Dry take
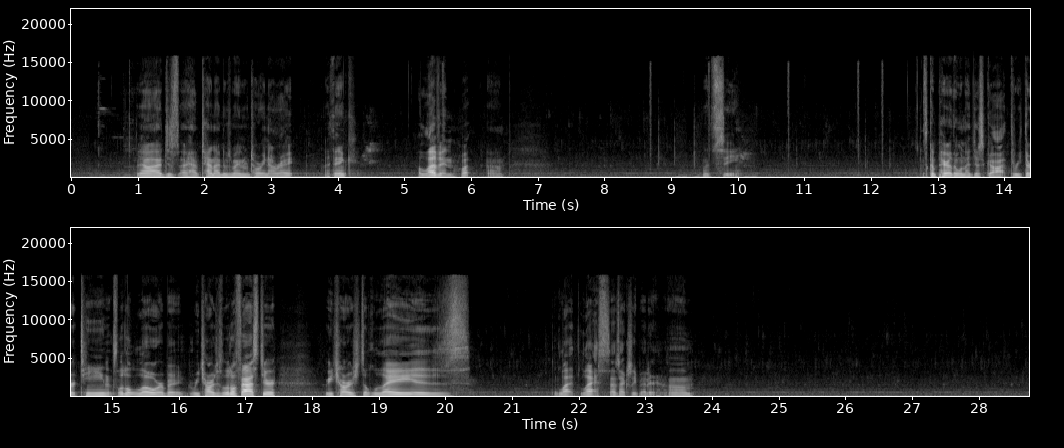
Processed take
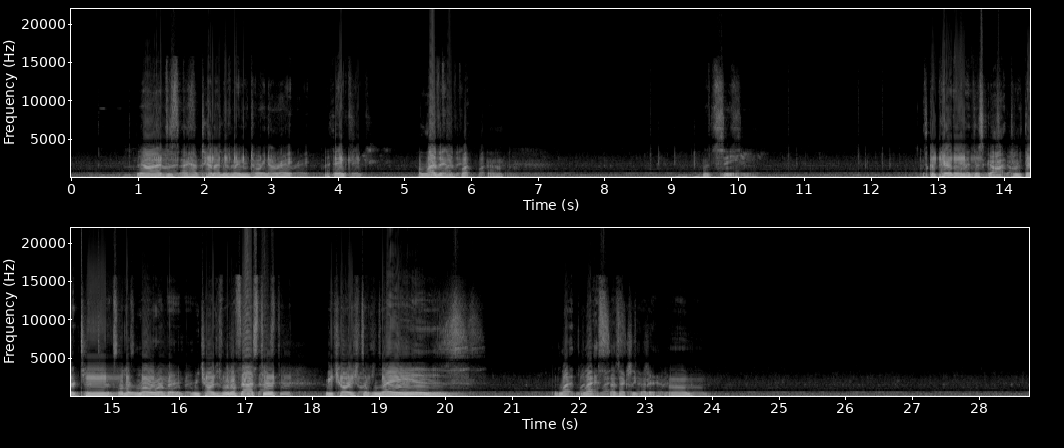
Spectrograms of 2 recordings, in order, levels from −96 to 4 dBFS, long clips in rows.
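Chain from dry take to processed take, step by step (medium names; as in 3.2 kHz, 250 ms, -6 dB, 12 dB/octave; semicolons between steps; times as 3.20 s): rattle on loud lows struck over -27 dBFS, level -21 dBFS; level-controlled noise filter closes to 2.9 kHz, open at -26.5 dBFS; dynamic bell 1.3 kHz, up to +5 dB, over -40 dBFS, Q 1.3; in parallel at -0.5 dB: compression, threshold -33 dBFS, peak gain reduction 22 dB; on the sum: peaking EQ 2.1 kHz -6 dB 2.9 oct; saturation -25.5 dBFS, distortion -7 dB; static phaser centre 2 kHz, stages 4; delay 254 ms -13.5 dB; on a send at -20 dB: reverberation, pre-delay 3 ms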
